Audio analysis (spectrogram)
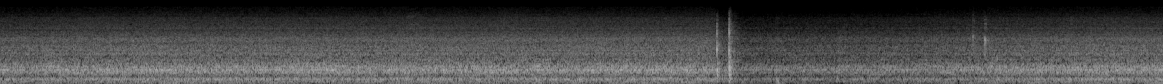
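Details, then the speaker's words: Xbox One with its stock fan modded to run on 12V at unlimited full speed, heard from the back while booting. Steady, even rushing whir, louder than before. No pulsing or rattle; smooth and normal. "it's louder than what it was sure but it's going to be running a lot colder than what it was two"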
